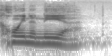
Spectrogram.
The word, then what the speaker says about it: koinonia: This word is pronounced koinonia.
